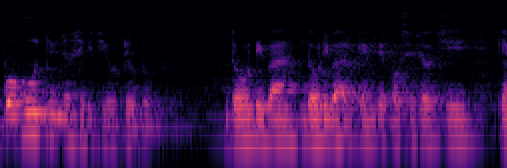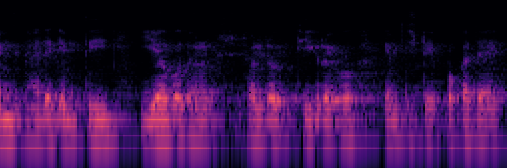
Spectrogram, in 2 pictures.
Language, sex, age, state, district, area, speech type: Odia, male, 18-30, Odisha, Rayagada, urban, spontaneous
